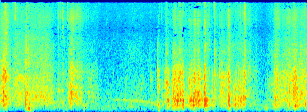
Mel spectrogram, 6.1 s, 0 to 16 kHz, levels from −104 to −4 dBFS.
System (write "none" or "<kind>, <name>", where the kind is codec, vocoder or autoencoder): none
